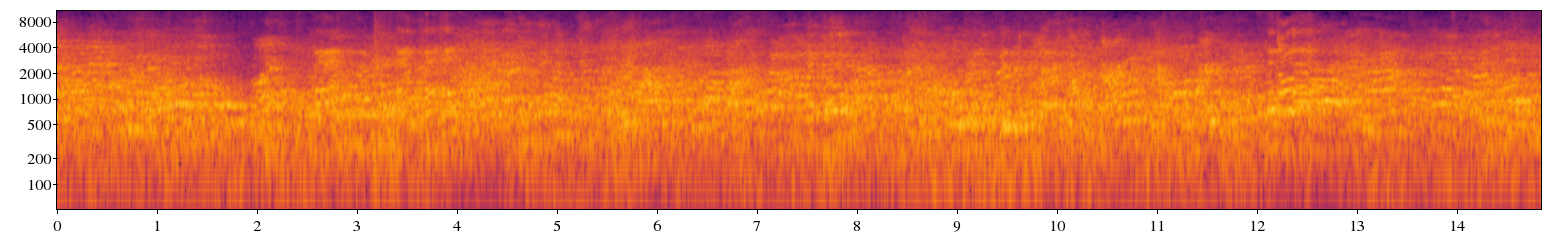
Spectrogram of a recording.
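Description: A crowd of children and adults chatter all around in a busy, echoing room.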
